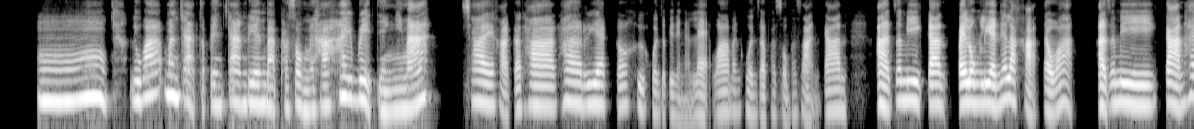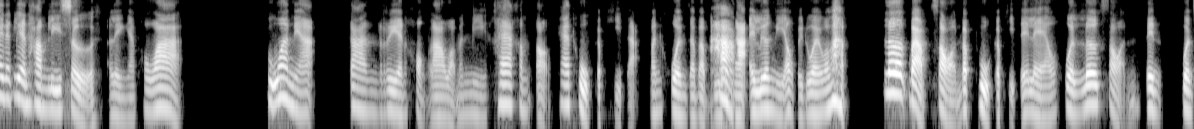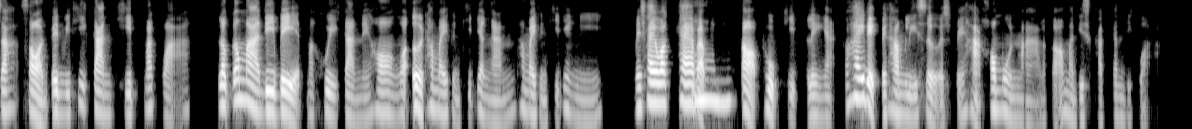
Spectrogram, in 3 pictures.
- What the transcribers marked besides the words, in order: in English: "รีเซิร์ช"; laughing while speaking: "ว่า"; in English: "ดีเบต"; in English: "รีเซิร์ช"; in English: "discuss"
- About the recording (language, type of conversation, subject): Thai, podcast, การเรียนออนไลน์เปลี่ยนแปลงการศึกษาอย่างไรในมุมมองของคุณ?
